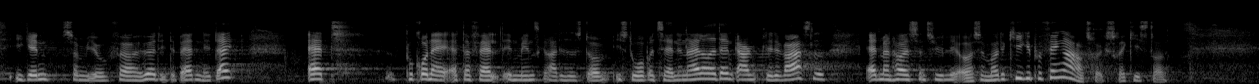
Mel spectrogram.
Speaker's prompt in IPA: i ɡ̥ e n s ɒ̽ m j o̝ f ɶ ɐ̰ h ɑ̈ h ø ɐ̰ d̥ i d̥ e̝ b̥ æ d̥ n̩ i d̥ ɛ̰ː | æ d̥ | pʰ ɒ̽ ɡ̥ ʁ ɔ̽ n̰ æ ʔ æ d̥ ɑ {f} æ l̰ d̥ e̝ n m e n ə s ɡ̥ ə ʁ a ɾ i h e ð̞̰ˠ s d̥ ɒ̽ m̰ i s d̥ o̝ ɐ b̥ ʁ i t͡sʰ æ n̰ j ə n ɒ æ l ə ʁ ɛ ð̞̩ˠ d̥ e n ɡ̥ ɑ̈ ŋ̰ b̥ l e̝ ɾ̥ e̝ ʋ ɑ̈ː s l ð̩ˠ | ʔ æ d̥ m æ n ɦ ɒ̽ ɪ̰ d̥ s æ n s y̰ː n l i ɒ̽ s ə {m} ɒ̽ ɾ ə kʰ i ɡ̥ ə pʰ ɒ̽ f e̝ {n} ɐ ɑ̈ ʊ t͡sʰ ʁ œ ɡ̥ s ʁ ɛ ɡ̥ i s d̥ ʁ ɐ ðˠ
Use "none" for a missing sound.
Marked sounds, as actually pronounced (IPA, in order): f, m, ŋ

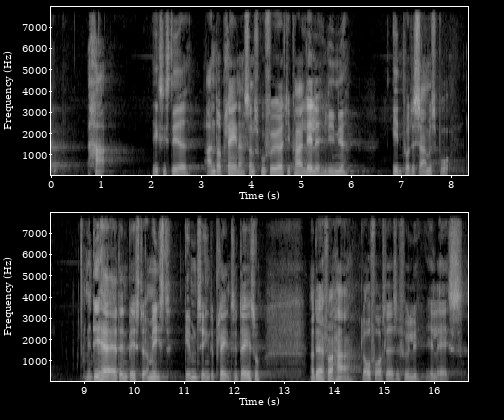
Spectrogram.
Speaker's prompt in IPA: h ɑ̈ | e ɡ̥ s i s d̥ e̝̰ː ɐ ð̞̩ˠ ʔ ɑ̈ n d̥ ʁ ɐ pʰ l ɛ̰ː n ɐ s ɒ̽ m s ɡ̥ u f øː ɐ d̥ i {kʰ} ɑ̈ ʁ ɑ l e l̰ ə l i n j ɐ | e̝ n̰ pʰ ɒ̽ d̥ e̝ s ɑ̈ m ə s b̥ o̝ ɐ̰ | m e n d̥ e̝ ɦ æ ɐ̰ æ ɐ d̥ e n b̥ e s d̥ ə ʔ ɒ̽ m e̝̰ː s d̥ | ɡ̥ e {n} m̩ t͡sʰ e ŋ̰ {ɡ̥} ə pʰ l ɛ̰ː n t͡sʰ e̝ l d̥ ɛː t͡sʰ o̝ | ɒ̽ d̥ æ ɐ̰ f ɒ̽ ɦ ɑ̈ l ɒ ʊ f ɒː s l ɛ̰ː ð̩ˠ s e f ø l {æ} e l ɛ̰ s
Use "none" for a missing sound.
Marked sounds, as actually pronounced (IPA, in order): pʰ, m, d̥, i

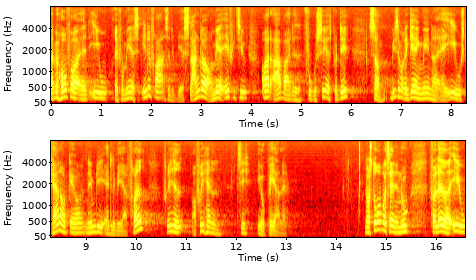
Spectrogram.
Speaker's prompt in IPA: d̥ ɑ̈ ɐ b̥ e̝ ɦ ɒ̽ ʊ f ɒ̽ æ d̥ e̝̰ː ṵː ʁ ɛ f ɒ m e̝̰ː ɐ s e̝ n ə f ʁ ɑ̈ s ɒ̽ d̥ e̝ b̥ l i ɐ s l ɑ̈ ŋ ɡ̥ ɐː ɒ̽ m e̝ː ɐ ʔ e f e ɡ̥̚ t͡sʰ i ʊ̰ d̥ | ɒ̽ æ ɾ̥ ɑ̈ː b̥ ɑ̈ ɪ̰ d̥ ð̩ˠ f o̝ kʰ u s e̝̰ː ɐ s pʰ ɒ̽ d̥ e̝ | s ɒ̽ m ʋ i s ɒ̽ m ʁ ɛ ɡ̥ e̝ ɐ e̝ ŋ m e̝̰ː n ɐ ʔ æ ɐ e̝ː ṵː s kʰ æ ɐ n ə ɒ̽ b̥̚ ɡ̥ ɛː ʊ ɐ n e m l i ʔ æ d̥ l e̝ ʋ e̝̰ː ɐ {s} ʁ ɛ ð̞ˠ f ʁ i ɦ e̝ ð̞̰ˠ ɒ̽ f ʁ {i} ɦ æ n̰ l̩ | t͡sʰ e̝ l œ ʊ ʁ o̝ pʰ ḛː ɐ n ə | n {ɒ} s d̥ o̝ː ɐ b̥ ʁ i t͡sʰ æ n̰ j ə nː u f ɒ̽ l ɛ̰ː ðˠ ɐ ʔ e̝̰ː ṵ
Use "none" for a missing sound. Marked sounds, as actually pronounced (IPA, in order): f, i, ɒ

